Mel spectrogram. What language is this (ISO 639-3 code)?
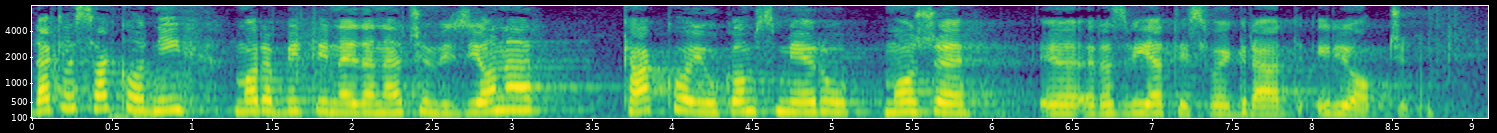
hrv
